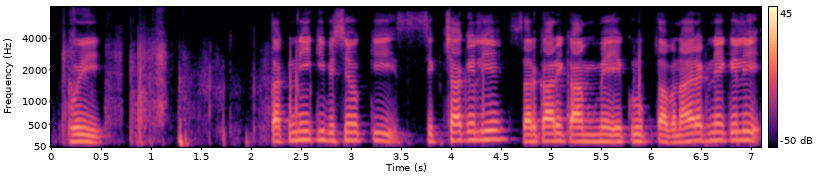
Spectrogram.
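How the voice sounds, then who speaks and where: A man's voice: fairly high pitch, warm tone, smooth. A young man tutoring exam questions in a casual spoken lesson, repeating each answer back and checking in with the listener. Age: young adult. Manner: repeats answers and asks "ठीक है?" often, restarts words.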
